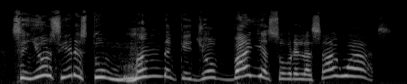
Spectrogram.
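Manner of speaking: high, slow plea; Peter asking. Acted. Peter asks again, voiced.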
